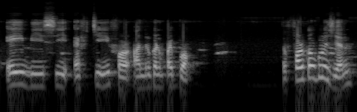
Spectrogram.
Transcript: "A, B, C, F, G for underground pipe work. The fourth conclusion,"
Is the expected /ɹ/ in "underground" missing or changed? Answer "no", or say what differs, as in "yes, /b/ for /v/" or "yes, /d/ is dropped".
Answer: yes, /ɹ/ is dropped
